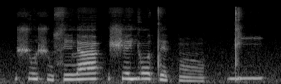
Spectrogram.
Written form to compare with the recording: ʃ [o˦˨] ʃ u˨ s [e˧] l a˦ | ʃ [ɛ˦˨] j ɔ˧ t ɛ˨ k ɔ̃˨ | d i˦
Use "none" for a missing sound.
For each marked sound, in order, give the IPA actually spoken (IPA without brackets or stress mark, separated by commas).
o˧, e˧, ɛ˧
